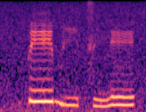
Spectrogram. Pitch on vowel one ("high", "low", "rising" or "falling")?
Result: high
